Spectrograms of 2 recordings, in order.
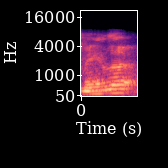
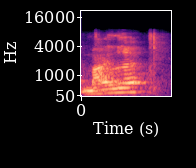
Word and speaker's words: Meyla: for that and um today my guest is mela mila how do you pronounce it okay um go ahead and introduce yourself and uh where you went what years all that stuff so my name is mayla and i went to crosstalk from january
